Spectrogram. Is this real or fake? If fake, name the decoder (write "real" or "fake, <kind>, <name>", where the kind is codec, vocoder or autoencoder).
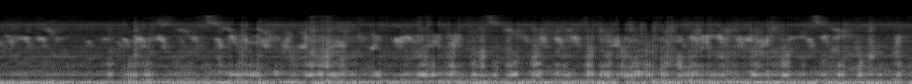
fake, vocoder, Vocos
